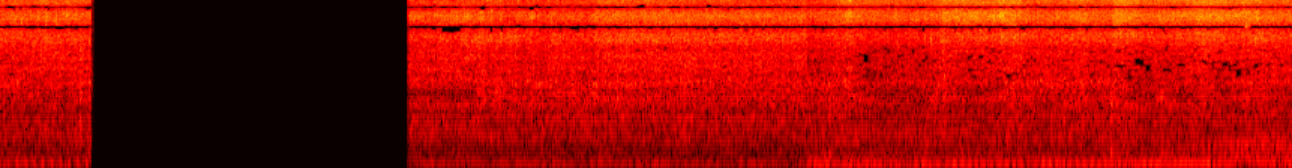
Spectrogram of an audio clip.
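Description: Corned beef and onions sizzling in a stainless steel pan while being stirred with a wooden spatula, over a low steady hum. The sound cuts out completely for about two seconds near the start.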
